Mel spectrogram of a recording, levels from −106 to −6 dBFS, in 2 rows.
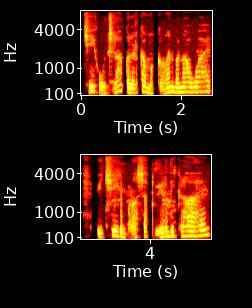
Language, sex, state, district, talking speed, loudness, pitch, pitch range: Hindi, male, Bihar, Muzaffarpur, 160 wpm, -26 LUFS, 170 Hz, 155-185 Hz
